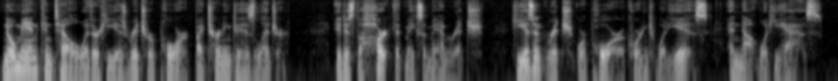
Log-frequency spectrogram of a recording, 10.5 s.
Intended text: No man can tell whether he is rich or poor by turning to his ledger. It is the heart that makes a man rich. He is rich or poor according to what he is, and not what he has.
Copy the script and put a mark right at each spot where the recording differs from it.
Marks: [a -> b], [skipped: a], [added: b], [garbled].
No man can tell whether he is rich or poor by turning to his ledger. It is the heart that makes a man rich. He [is -> isn't] rich or poor according to what he is, and not what he has.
